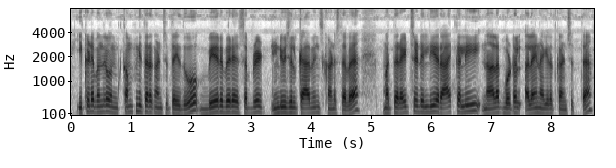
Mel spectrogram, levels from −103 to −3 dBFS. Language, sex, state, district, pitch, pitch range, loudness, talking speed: Kannada, male, Karnataka, Shimoga, 145 Hz, 130-160 Hz, -16 LUFS, 165 wpm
